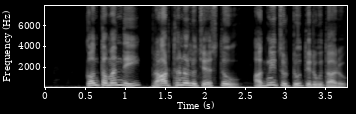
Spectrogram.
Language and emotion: Telugu, neutral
